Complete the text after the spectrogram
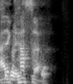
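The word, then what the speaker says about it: Alcácer: Übrigens, wie wird der denn nur ausgesprochen? – Das hast Al-Kasar. – Al-Kasar. – Ja. – Ich dachte Al-Kasar, aber gut. – Ja. – Dann haben wir wieder was gelernt.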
